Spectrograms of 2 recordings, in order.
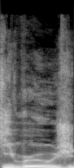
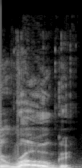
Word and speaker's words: rogue: First Poke Rouge, now this. First of all, Pokey Rouge is not a g a game. Learn how to say the word rogue.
